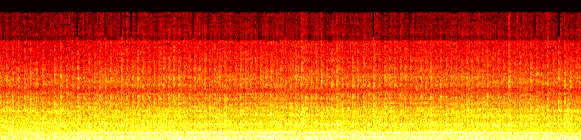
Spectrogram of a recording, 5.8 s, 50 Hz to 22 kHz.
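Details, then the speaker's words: Craftsman YT4000 riding mower getting an engine swap (original 24 hp Briggs apparently ran low on oil), warm-up run: even, steady single-cylinder drone at constant speed with no misses or knocks; runs smoothly, normal running. "And that's actually that's really good actually. Um, runs pretty good."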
